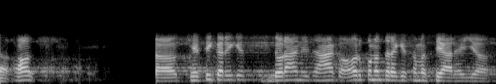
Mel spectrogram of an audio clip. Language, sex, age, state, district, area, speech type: Maithili, male, 18-30, Bihar, Supaul, rural, conversation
